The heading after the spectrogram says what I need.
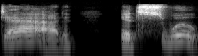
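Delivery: play-acted crying, sobbing tearful words. Retelling what a daughter said to her dad, imitating her sobbing. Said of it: "And she just starts to sob".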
